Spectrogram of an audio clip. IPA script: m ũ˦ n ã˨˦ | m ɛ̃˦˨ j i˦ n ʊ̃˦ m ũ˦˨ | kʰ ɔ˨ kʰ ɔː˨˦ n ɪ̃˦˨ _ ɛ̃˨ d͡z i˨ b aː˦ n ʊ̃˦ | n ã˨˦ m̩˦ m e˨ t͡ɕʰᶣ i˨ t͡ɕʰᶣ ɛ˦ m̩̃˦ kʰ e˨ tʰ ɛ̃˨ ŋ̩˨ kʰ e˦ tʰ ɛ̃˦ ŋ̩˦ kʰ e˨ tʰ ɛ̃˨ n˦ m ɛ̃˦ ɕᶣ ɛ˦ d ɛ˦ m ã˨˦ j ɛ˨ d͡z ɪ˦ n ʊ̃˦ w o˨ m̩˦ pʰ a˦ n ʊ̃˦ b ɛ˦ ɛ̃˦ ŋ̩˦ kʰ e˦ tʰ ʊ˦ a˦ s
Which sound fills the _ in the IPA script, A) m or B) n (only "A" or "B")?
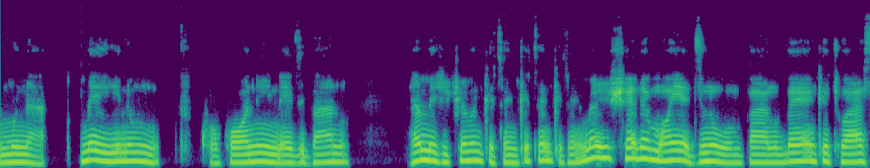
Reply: B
